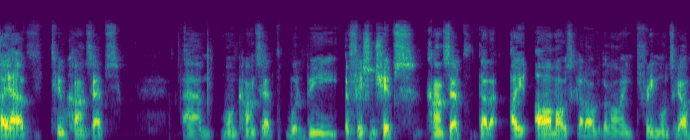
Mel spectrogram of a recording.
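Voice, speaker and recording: Recorded with a dry, close sound and no echo, the speaker has an Irish accent and a fairly slow pace. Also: man. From Ireland. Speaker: chef. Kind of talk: interview. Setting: video call.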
